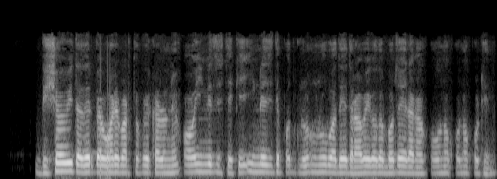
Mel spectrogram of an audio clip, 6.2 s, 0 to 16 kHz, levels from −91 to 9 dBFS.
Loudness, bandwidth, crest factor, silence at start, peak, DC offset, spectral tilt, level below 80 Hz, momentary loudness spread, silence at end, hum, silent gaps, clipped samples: -17 LUFS; 7.8 kHz; 14 dB; 0.45 s; -2 dBFS; under 0.1%; -7.5 dB/octave; -54 dBFS; 14 LU; 0 s; none; none; under 0.1%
